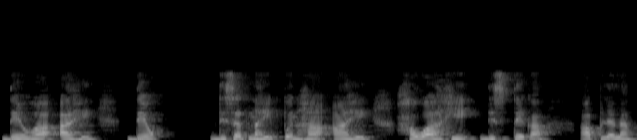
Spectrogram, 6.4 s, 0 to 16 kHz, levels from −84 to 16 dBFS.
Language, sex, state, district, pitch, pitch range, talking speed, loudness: Marathi, female, Maharashtra, Pune, 245 Hz, 230-260 Hz, 130 wpm, -30 LUFS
